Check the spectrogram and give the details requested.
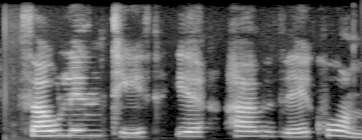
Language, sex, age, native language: Icelandic, female, 10, Icelandic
